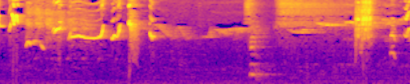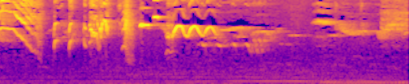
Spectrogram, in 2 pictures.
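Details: Oriental magpie-robin (kacer) singing a harsh, rough 'beset' style song: varied rising and falling whistles, wavering trilled notes and sudden loud buzzy rasping bursts, with a faint low hum behind.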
